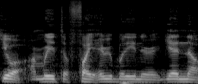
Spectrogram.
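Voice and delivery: normal talking voice

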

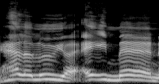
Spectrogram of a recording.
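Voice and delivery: very high congregational call-out, "amen" drawn out. Speaker retells people echoing a woman shouting like a preacher, imitating a crowd calling out. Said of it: "people were like saying".

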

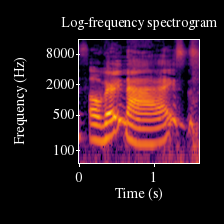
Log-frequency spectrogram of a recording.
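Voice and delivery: poor, unconvincing put-on Kazakh accent. Speaker imitates Borat for others in the conversation, bad Borat impression. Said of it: "that was the worst Borat I've ever heard".

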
